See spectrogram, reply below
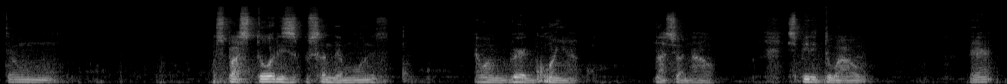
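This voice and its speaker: A man's voice: on the low side, steady tone, takes it slowly, long pauses, slight background noise. A preacher, a man, talking to his viewers and calling out over a church video he plays. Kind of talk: religious teaching video. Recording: loud music behind voice.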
